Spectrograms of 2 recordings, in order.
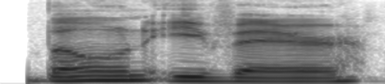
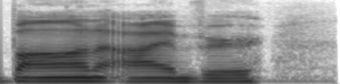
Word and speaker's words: Bon Iver: Apparently, it's pronounced Bon Iver, but I think we're all calling it Bon Iver, B-O-N space I-V-E-R.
